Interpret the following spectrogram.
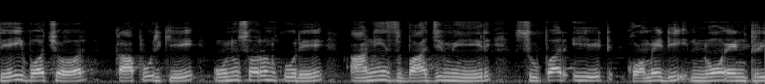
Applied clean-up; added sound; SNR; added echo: none; none; none; reverberation time 0.8 s.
